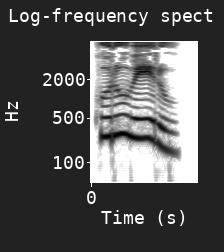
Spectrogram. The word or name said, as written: ಗರವರ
